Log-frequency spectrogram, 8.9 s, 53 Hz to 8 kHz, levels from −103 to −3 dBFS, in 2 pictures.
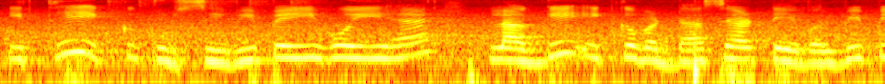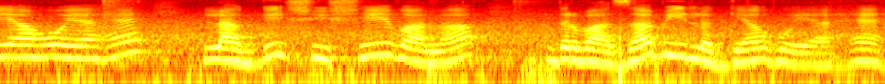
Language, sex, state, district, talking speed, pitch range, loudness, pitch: Punjabi, female, Punjab, Pathankot, 165 wpm, 210-270 Hz, -19 LUFS, 235 Hz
